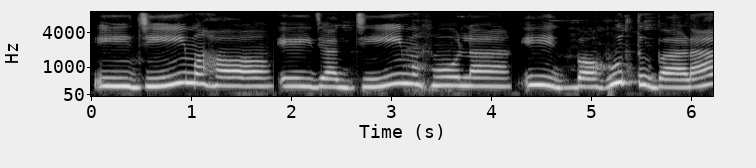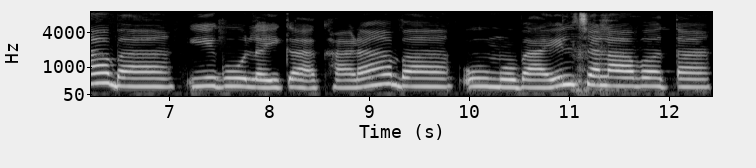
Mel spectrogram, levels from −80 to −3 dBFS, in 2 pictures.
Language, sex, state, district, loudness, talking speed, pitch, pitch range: Bhojpuri, female, Uttar Pradesh, Deoria, -21 LUFS, 80 wpm, 260 Hz, 245-280 Hz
